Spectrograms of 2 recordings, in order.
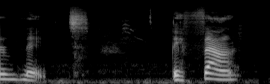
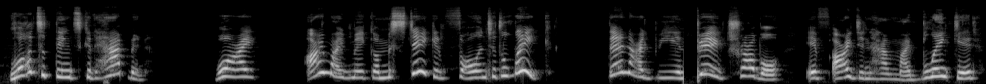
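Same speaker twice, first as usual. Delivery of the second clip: higher, quick anxious little frog; worried baby Kermit; 5 semitones higher than usual. Acted. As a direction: fret aloud like a small frog.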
